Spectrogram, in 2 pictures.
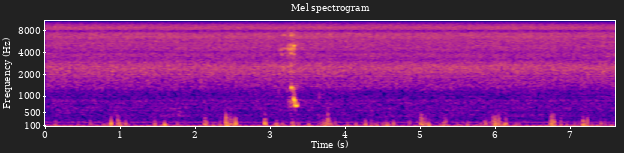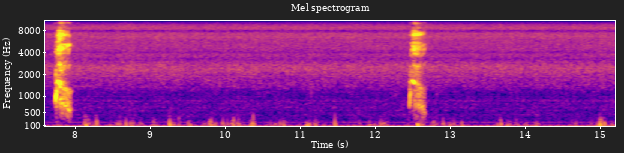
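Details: Randomly occurring hiccups: three brief, squeaky hiccup sounds, roughly one every four to five seconds, over a steady low hum.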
